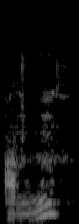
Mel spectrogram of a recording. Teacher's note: Anden, with a nice long N sound. We don't hear a D.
